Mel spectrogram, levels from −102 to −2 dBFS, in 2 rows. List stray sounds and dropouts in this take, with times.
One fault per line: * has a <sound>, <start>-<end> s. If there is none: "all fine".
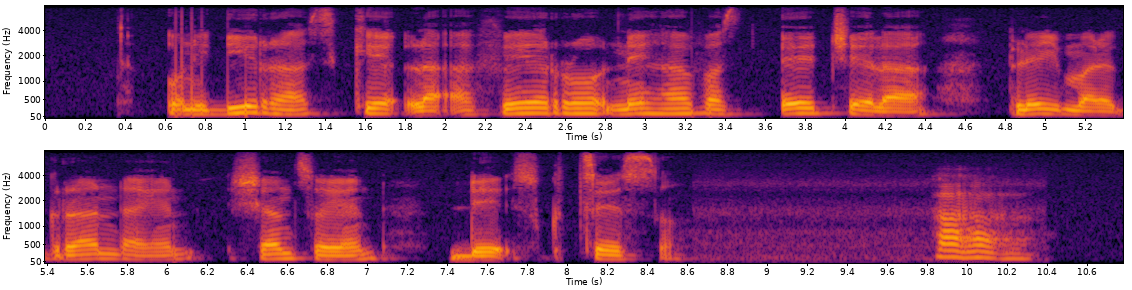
* has a laugh, 9.8-10.3 s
